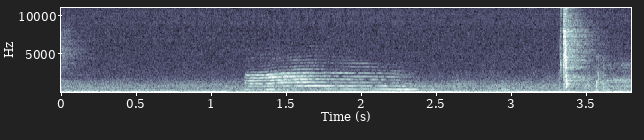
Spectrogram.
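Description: A single drawn-out cat meow, fairly quiet against a low steady hum of indoor room noise, followed by a brief sharp click near the end.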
